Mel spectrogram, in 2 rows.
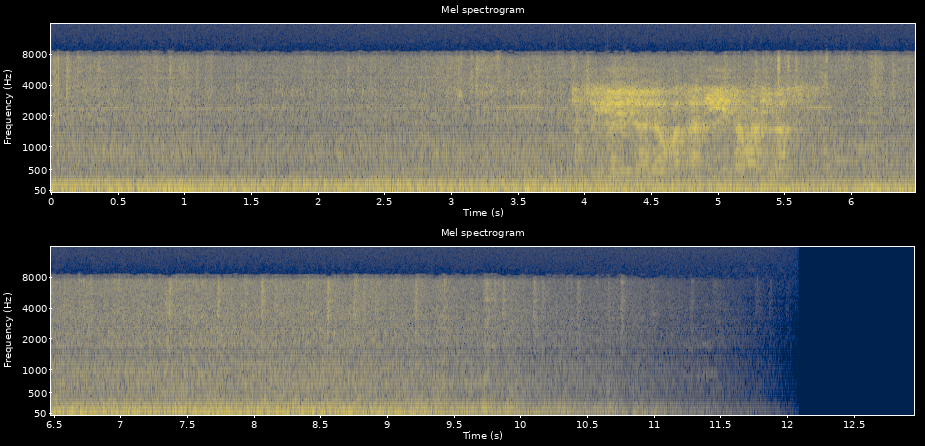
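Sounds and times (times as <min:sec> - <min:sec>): train rumble from inside carriage: 0:00.0 - 0:12.0.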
